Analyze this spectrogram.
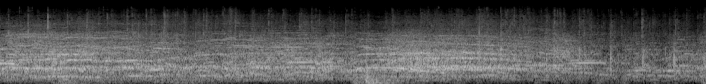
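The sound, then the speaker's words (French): A dense crowd around a fight between two boys shouts and cheers continuously, many overlapping voices yelling encouragement, with some laughter and a brief thud in the middle, loud throughout the whole stretch. “Et tout autour, donc il y a surtout des encouragements, les gens rient.”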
